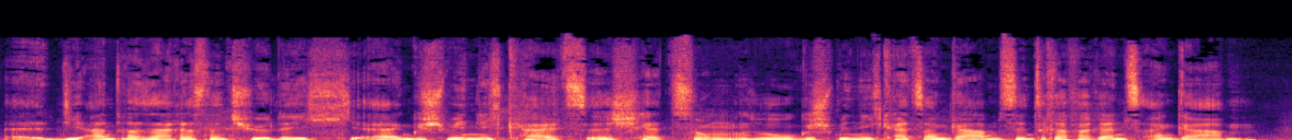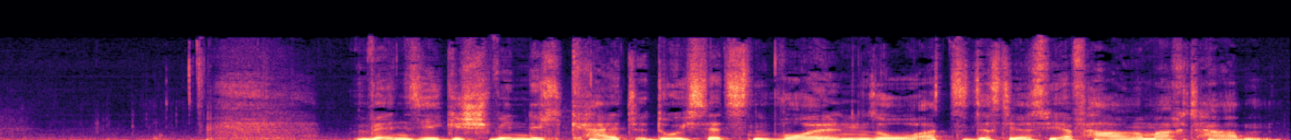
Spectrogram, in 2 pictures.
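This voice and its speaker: A man co-hosting a casual podcast, telling travel stories in a halting way with many fillers. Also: on the high side, lively intonation, husky. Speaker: podcast co-host. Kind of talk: casual chat.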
